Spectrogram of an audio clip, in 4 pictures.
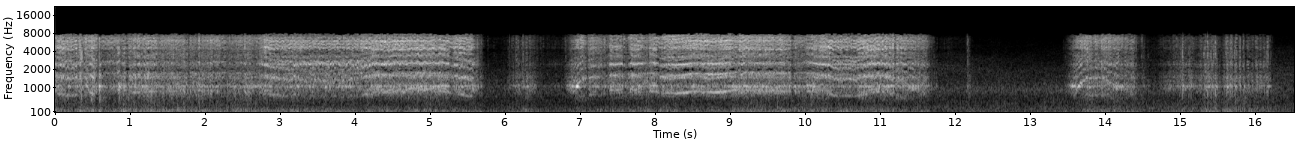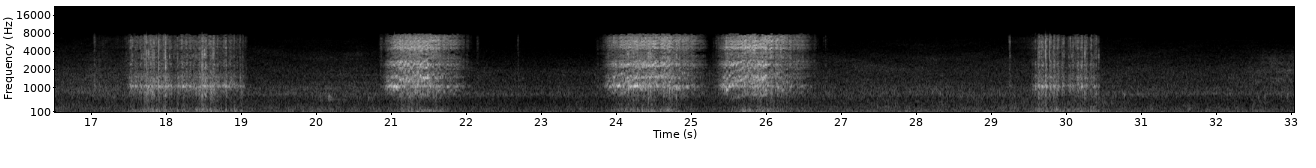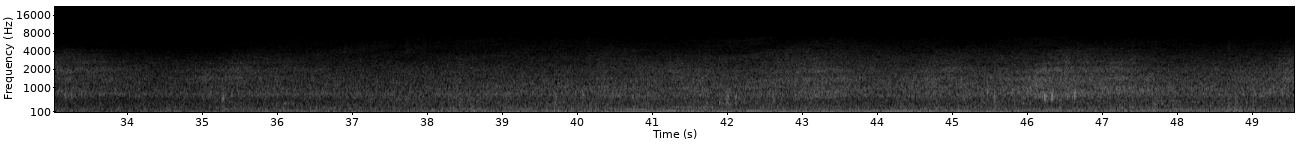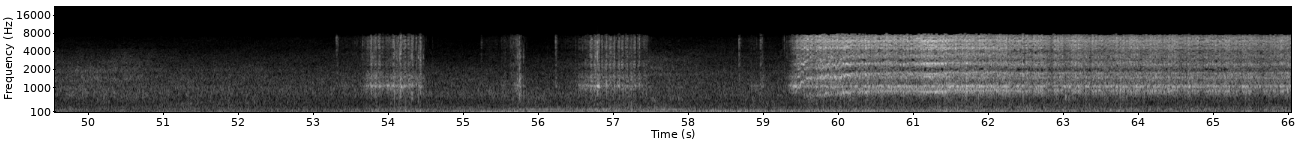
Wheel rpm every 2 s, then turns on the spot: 230, 220, 160, 110, 220, 140, 20, 50, 20, 30, 40, 10, 80, 10, 10, 10, 0, 0, 0, 0, 0, 0, 0, 0, 0, 0, 10, 20, 20, 40, 220, 230, 230.
14-16 18-22 28-32 52-58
